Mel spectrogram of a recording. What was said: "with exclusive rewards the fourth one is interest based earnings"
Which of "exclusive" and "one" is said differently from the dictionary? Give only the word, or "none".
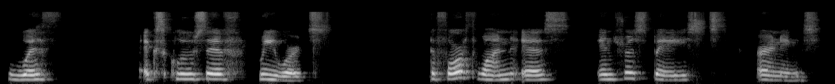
none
